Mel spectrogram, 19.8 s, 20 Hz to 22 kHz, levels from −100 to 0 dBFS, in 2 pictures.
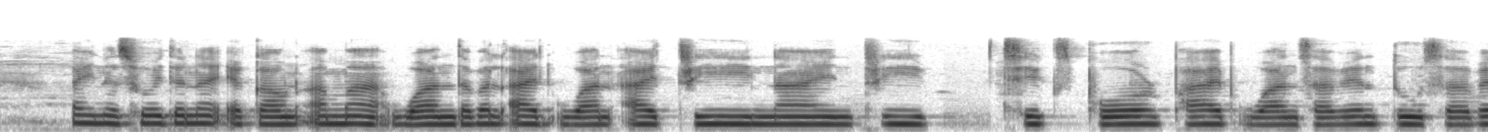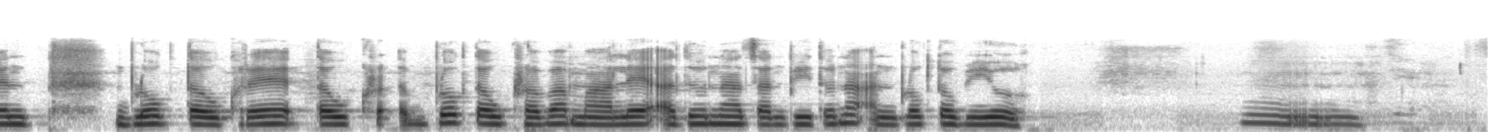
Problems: background sounds at intervals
